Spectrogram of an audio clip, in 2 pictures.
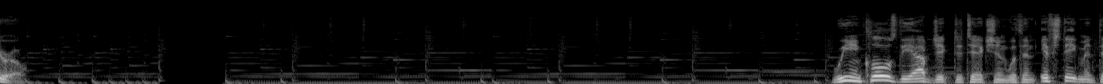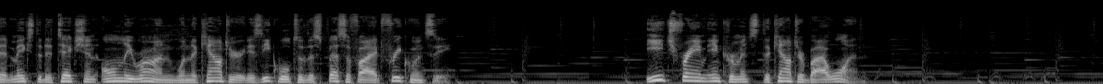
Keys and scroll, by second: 2.7 ctrl+v, 10.4 ctrl+v, 13.5 Tab, 14.9 ctrl+alt+0, 15.8 Tab, 17.5 Tab.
